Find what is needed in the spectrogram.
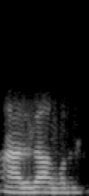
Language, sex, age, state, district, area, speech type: Tamil, female, 45-60, Tamil Nadu, Thanjavur, rural, conversation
